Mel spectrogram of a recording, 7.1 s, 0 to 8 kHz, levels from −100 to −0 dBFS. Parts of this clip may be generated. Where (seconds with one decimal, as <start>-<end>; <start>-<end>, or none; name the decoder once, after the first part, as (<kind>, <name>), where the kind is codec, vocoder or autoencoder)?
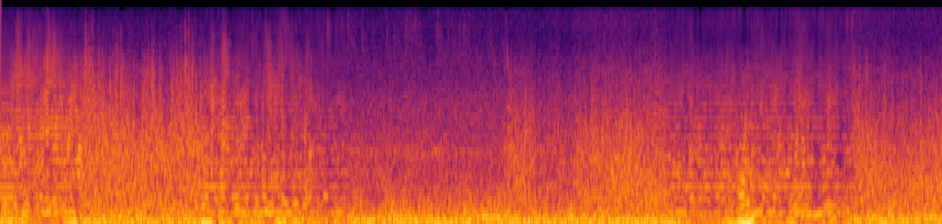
0.0-0.6 (vocoder, BigVGAN v2); 1.5-2.6; 5.0-6.4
